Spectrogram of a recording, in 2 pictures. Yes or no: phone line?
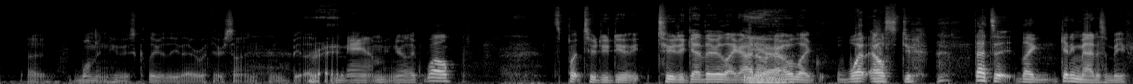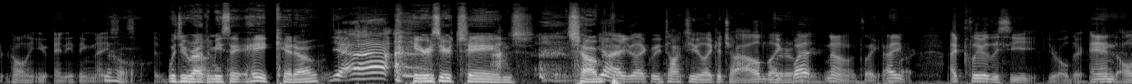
no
